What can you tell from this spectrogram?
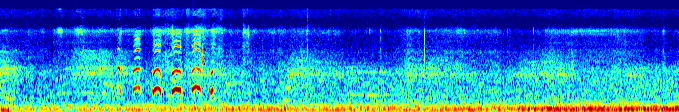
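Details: German Shepherd puppies at four weeks old, with a little runt among them: a quick burst of five or six bright, harmonic whimpers around the second and third seconds, then fainter cries amid rising low rumbling noise.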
